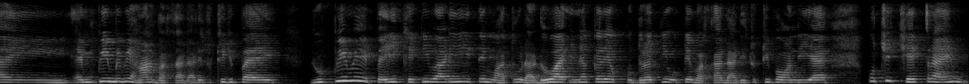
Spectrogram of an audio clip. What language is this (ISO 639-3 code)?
snd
